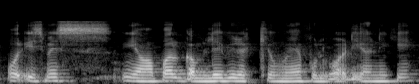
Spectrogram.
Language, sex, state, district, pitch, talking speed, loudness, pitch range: Hindi, male, Uttar Pradesh, Shamli, 155 Hz, 170 wpm, -17 LUFS, 145-165 Hz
